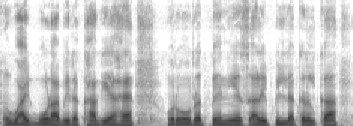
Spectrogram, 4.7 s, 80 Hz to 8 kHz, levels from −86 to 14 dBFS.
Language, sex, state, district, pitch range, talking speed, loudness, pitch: Hindi, male, Jharkhand, Ranchi, 145-150 Hz, 190 wpm, -15 LUFS, 145 Hz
